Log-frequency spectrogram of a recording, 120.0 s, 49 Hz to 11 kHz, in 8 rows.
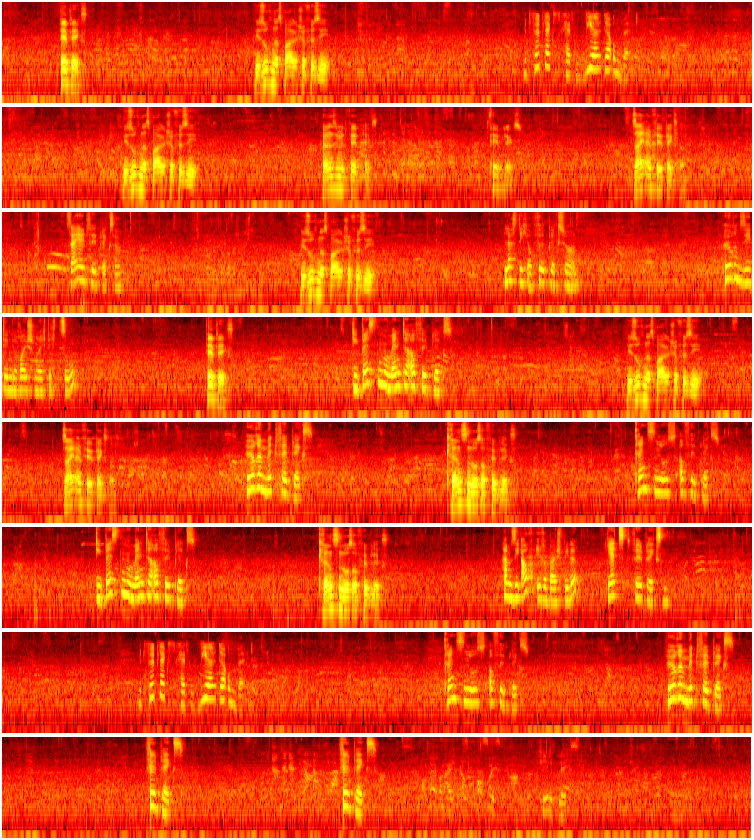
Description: Die Akustik im Petersdom
Die Laute der großen Räumlichkeiten während der Besuchszeit im Pete ... 5,50 € Inkl. 19% MwSt.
